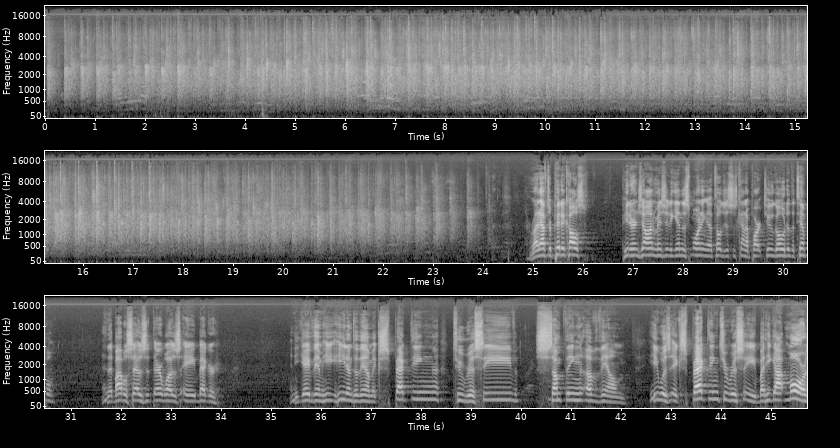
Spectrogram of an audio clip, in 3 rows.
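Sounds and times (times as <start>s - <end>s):
large standing audience applauding: 0.0s - 24.2s
speech: 25.0s - 26.1s, 26.8s - 30.8s, 31.6s - 34.0s, 35.5s - 45.7s.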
